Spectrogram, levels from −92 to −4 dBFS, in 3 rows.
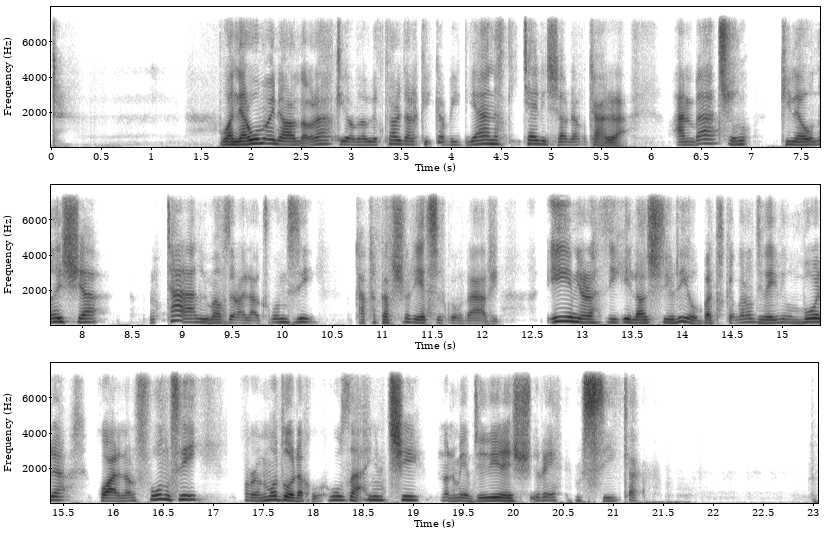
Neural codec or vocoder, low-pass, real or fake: codec, 16 kHz in and 24 kHz out, 0.4 kbps, LongCat-Audio-Codec, four codebook decoder; 7.2 kHz; fake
